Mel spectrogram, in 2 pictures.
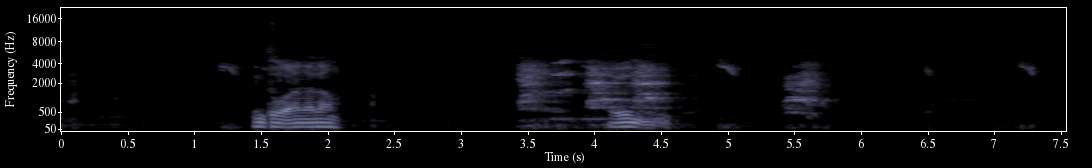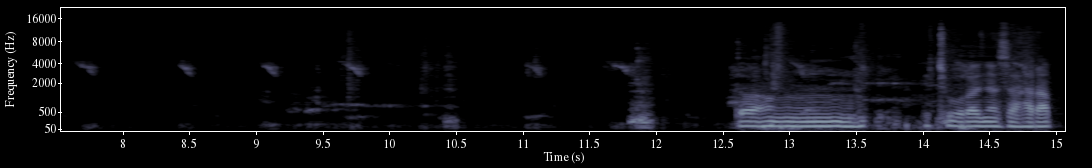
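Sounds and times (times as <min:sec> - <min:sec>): high bird chirps: 0:03.5 - 0:05.8, 0:11.0 - 0:12.0.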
